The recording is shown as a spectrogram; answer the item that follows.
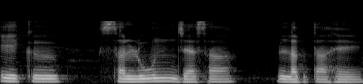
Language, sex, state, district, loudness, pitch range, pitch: Hindi, male, Uttar Pradesh, Hamirpur, -24 LUFS, 125-135 Hz, 130 Hz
